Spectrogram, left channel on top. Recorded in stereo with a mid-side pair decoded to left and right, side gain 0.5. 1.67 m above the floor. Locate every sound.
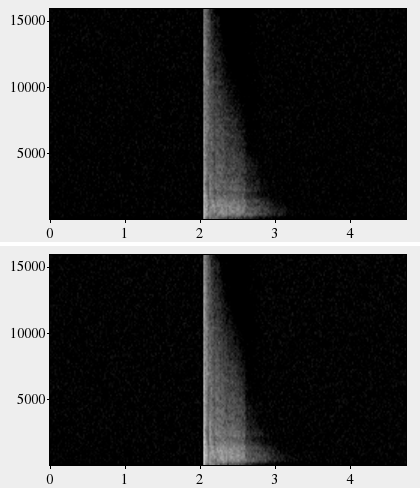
2.0 s a gunshot: 40° right, 1.6 m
